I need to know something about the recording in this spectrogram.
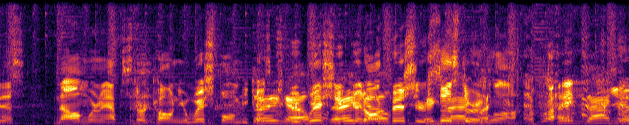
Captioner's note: laughing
